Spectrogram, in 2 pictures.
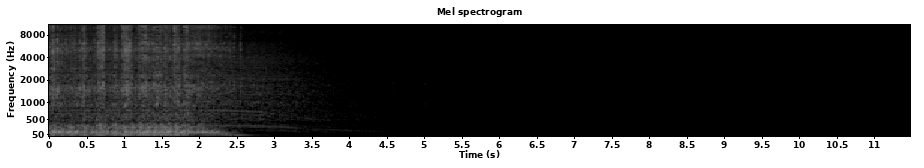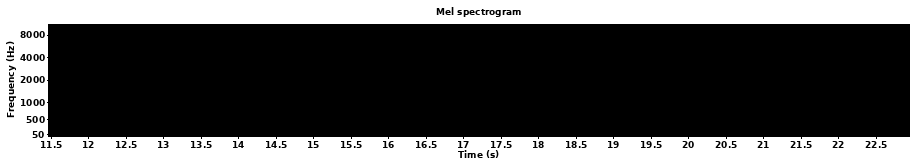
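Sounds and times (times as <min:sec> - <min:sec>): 
2014 Dodge Viper GTS V10 race engine driving: 0:00.0 - 0:02.8.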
